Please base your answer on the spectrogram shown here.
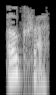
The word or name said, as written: okra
